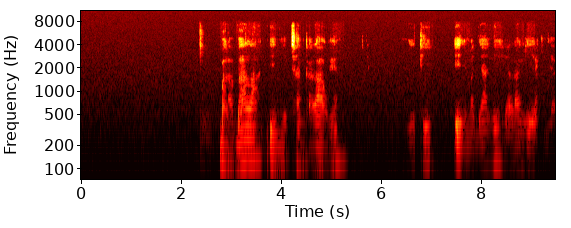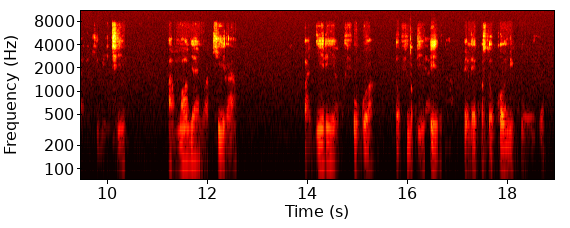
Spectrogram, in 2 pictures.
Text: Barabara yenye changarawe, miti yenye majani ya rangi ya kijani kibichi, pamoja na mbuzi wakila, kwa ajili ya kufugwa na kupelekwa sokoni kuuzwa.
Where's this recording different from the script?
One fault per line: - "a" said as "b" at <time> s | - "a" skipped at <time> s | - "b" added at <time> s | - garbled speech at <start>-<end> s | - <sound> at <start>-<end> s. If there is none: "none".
- "na mbuzi" skipped at 11.8 s
- garbled speech at 15.8-16.7 s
